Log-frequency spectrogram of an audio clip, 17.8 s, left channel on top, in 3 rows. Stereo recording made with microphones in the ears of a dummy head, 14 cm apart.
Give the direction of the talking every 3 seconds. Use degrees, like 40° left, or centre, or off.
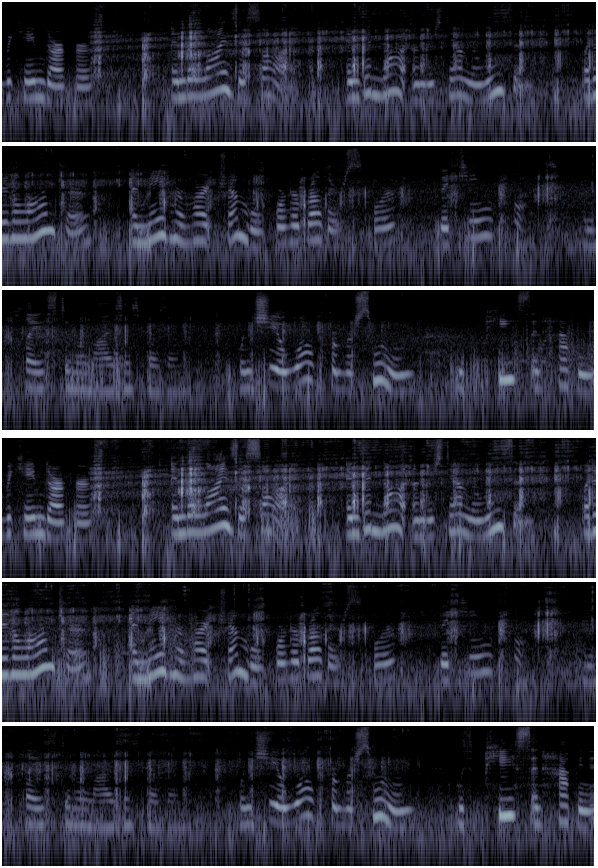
60° right, 60° right, 10° right, 20° left, 40° left, 30° right.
